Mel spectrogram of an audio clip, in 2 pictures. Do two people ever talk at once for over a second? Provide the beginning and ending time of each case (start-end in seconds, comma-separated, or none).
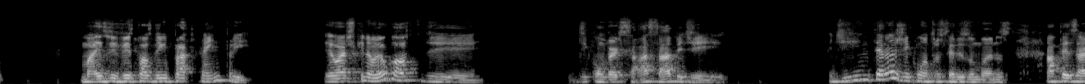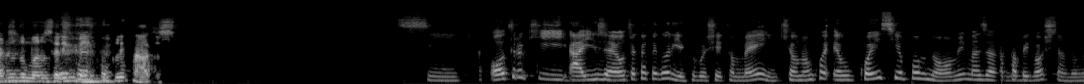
none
